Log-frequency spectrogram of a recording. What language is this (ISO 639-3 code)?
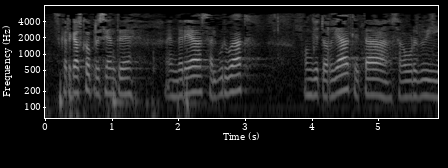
eus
